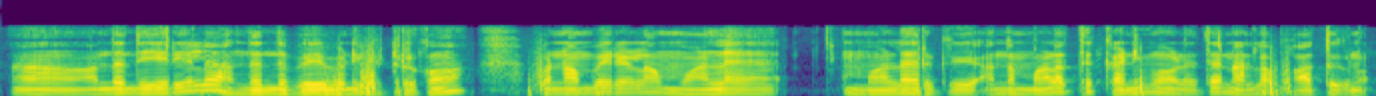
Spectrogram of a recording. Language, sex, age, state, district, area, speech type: Tamil, male, 18-30, Tamil Nadu, Nagapattinam, rural, spontaneous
